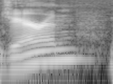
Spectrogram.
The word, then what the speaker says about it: Djarin: Let's see, our main character Din Djarin, the D is silent, right?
